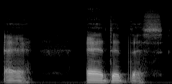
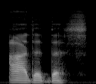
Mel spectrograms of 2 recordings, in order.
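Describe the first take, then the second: First: The first word sounds like 'eh'. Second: The first word sounds like 'ah'. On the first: This is how it is said in Dundee. "In Dundee, we'd see eh did this" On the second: This is how it is said in most of Scotland. "in most of Scotland, it wouldn't be eh, it would be ah"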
